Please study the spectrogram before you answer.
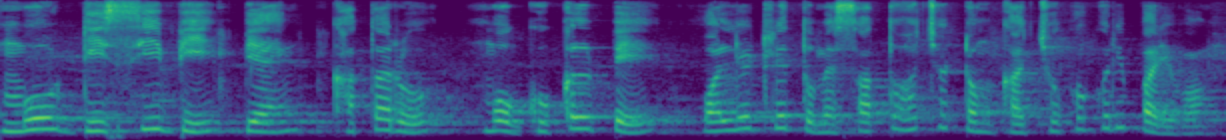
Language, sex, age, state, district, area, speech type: Odia, male, 18-30, Odisha, Balangir, urban, read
